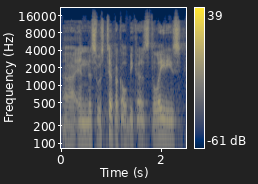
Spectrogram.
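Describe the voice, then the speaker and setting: A man's voice: mid-range voice, flat delivery, normal speed, a little mellow, a little hiss or hum. A man telling a true story on stage at a live event, with a wry, dry humor and frequent "uh" fillers. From United States.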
